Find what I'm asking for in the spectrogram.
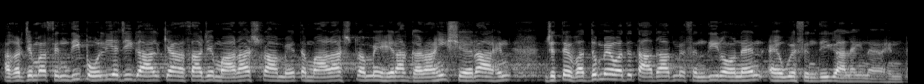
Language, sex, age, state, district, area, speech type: Sindhi, male, 18-30, Maharashtra, Thane, urban, spontaneous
